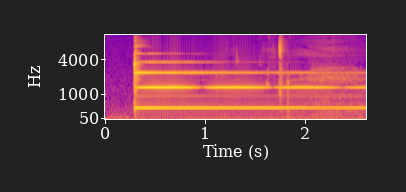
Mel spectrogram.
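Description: A Tibetan singing bowl is struck once, ringing out with a bright, sustained metallic tone that shimmers and gently wavers, with a faint tap partway through the resonance.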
